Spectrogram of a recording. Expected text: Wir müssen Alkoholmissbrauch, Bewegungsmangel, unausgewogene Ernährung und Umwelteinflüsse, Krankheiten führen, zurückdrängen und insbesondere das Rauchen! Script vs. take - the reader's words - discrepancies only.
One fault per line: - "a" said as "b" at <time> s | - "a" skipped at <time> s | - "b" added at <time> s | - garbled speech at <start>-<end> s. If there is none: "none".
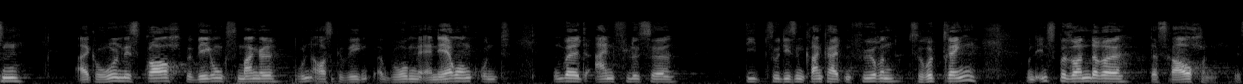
- "die zu diesen" added at 7.5 s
